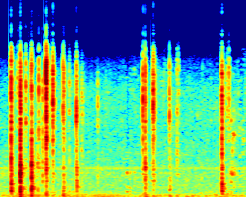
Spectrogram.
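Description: Keys clattering on a computer keyboard while SQL is entered, a quick burst of close, crisp taps followed by scattered keystrokes and a short final flurry, with no talk over it.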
